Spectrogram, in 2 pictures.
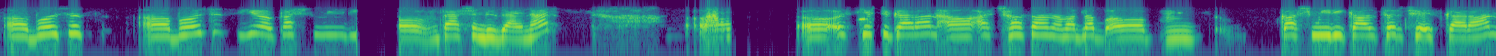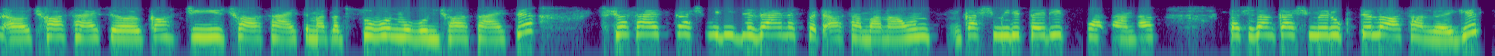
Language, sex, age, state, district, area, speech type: Kashmiri, female, 30-45, Jammu and Kashmir, Bandipora, rural, conversation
